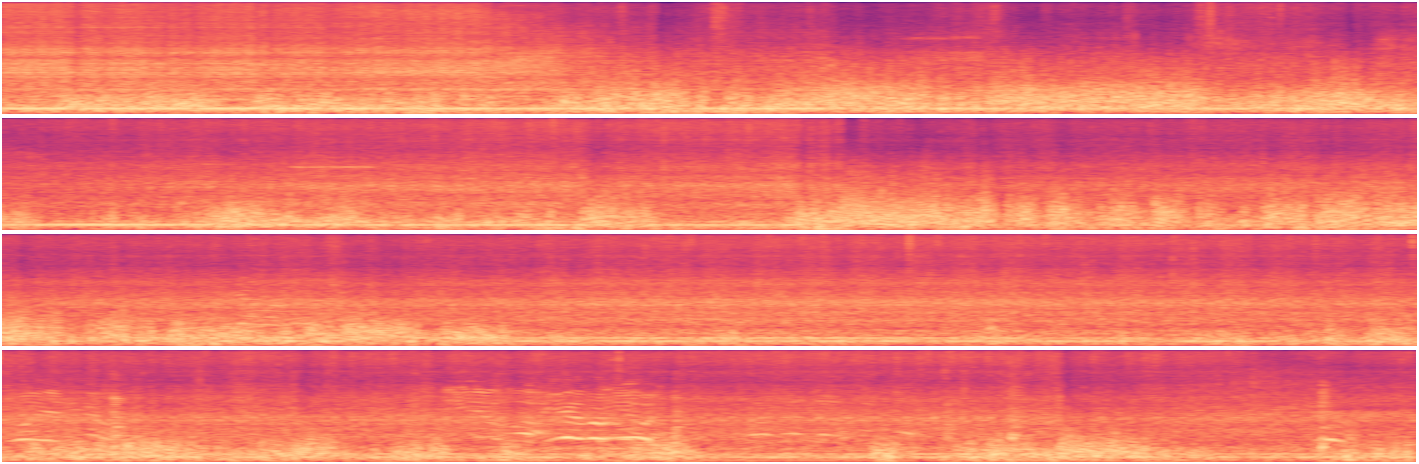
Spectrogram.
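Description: A vehicle engine hums steadily outdoors.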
